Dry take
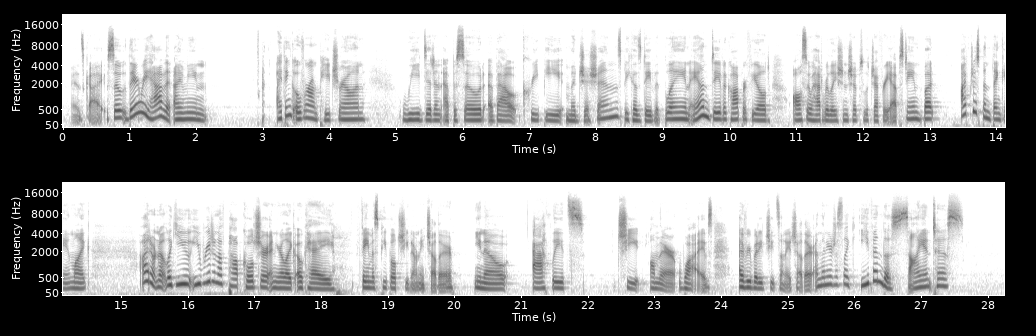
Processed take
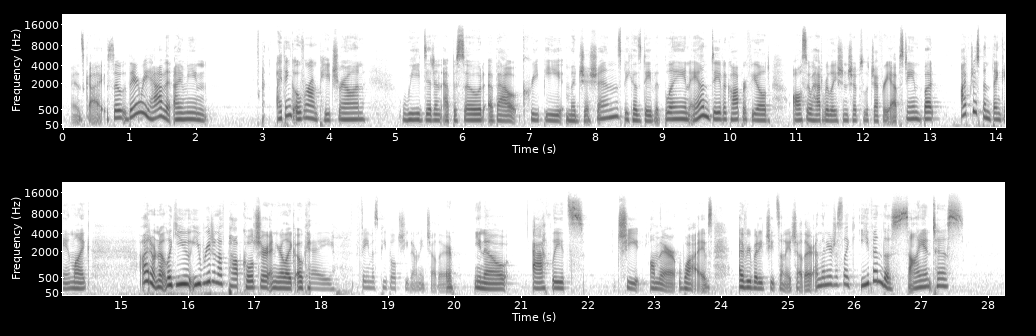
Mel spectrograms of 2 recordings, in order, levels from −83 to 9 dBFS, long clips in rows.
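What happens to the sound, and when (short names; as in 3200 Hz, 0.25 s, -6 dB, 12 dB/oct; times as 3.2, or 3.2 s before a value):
0.68–1.45 air absorption 160 m
15.35–16.36 low shelf 280 Hz +8 dB
17.84–19.89 compressor 2:1, threshold -52 dBFS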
